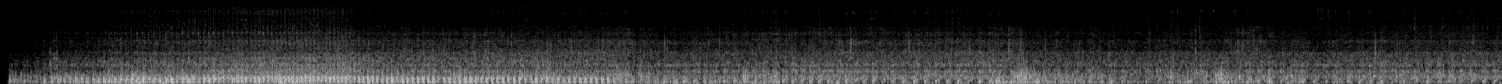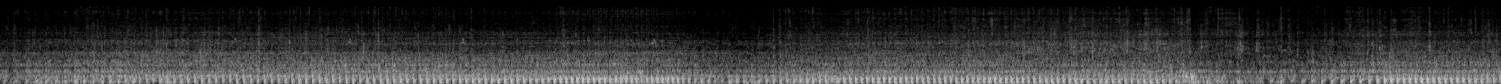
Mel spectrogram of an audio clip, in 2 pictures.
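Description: Motorcycle engine running at low speed, growing louder for a few seconds at a time and then easing back, several times over.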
